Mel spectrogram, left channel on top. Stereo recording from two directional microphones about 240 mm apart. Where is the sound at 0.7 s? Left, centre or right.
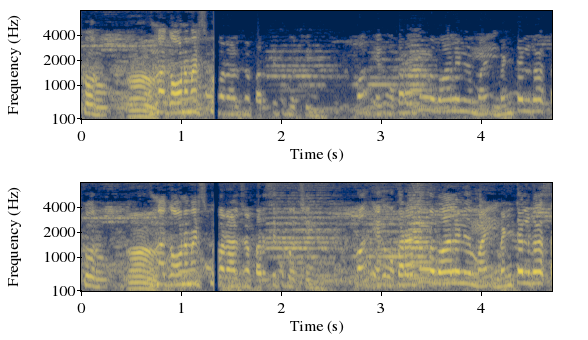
Centre.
